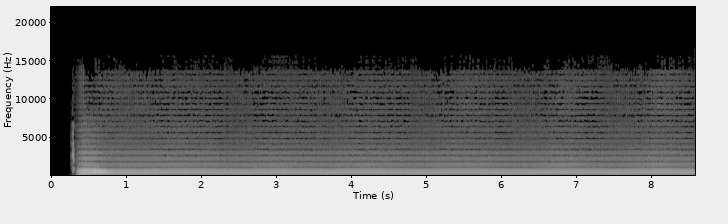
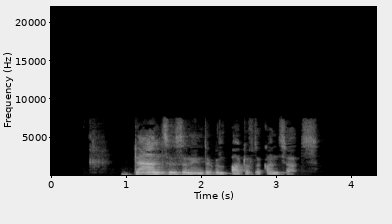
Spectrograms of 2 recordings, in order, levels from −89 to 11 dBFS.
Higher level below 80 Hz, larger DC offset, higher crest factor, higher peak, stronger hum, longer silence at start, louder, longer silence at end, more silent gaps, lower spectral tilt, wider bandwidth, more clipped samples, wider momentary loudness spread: first, -40 dBFS vs -70 dBFS; neither; about the same, 22 dB vs 22 dB; about the same, -4 dBFS vs -4 dBFS; neither; second, 0.25 s vs 0.55 s; about the same, -25 LUFS vs -25 LUFS; second, 0 s vs 0.8 s; neither; second, -4 dB/octave vs -5.5 dB/octave; first, 16 kHz vs 7.8 kHz; neither; second, 5 LU vs 16 LU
